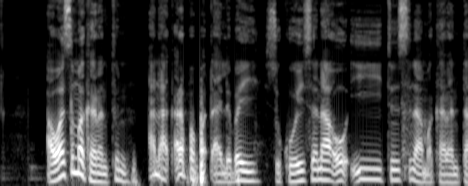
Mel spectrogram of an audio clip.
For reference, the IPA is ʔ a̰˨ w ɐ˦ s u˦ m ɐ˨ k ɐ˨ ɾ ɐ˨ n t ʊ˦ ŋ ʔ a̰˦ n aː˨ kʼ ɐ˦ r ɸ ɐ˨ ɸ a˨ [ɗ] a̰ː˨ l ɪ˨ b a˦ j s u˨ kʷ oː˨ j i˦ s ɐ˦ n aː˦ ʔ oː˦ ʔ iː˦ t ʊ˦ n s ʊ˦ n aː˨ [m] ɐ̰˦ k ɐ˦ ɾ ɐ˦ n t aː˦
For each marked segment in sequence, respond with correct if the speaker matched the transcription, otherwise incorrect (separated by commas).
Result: correct, correct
